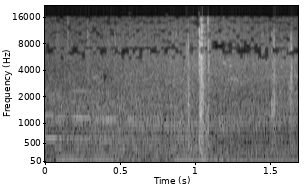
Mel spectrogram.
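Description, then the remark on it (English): A car door latch clicks sharply once, with a fainter click a moment later, over a steady low engine hum inside the vehicle, as a woman tries to open the car door after the car pulls up at a train station. No one speaks. “She tries to open the car door.”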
